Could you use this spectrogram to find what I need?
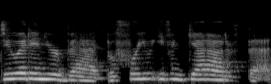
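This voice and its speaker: A woman speaks in a calm tone with ordinary pitch variation. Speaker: yoga and mindfulness instructor. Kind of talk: workshop instruction. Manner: slow.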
